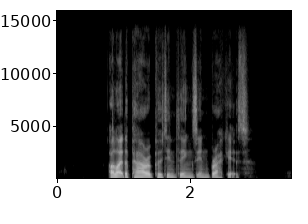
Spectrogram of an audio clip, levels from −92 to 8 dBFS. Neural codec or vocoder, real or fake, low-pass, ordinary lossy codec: vocoder, 44.1 kHz, 128 mel bands, Pupu-Vocoder; fake; 14.4 kHz; none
